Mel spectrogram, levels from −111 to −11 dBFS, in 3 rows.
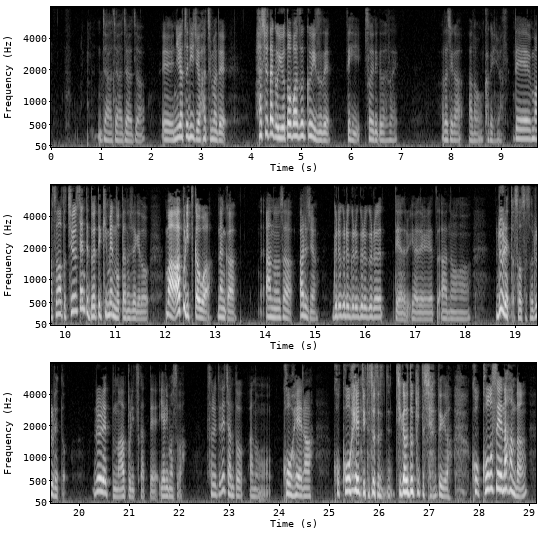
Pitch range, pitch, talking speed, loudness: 165-230 Hz, 190 Hz, 390 characters per minute, -30 LUFS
